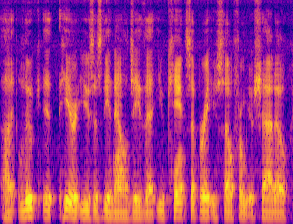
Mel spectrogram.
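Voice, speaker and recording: A man hosting a casual podcast discussion over an online call, speaking in a halting, scattered, self-deprecating way. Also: low-pitched, fairly even intonation, a little mellow. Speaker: podcast host. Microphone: online call microphone. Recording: voice call with intermittent distortion.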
